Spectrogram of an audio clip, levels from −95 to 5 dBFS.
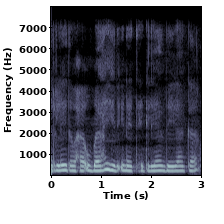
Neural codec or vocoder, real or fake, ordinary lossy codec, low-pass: none; real; none; 7.2 kHz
